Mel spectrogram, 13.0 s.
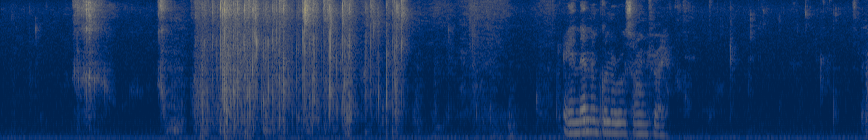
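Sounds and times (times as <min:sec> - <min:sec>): crunchy snack being chewed: 0:01.1 - 0:01.7, 0:02.4 - 0:06.2.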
